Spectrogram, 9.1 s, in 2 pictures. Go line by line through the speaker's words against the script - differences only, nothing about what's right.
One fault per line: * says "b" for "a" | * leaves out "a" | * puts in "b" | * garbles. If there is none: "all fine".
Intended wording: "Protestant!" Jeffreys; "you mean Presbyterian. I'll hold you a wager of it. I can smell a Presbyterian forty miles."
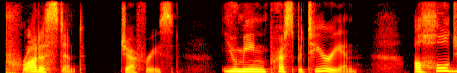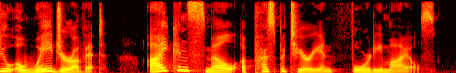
all fine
